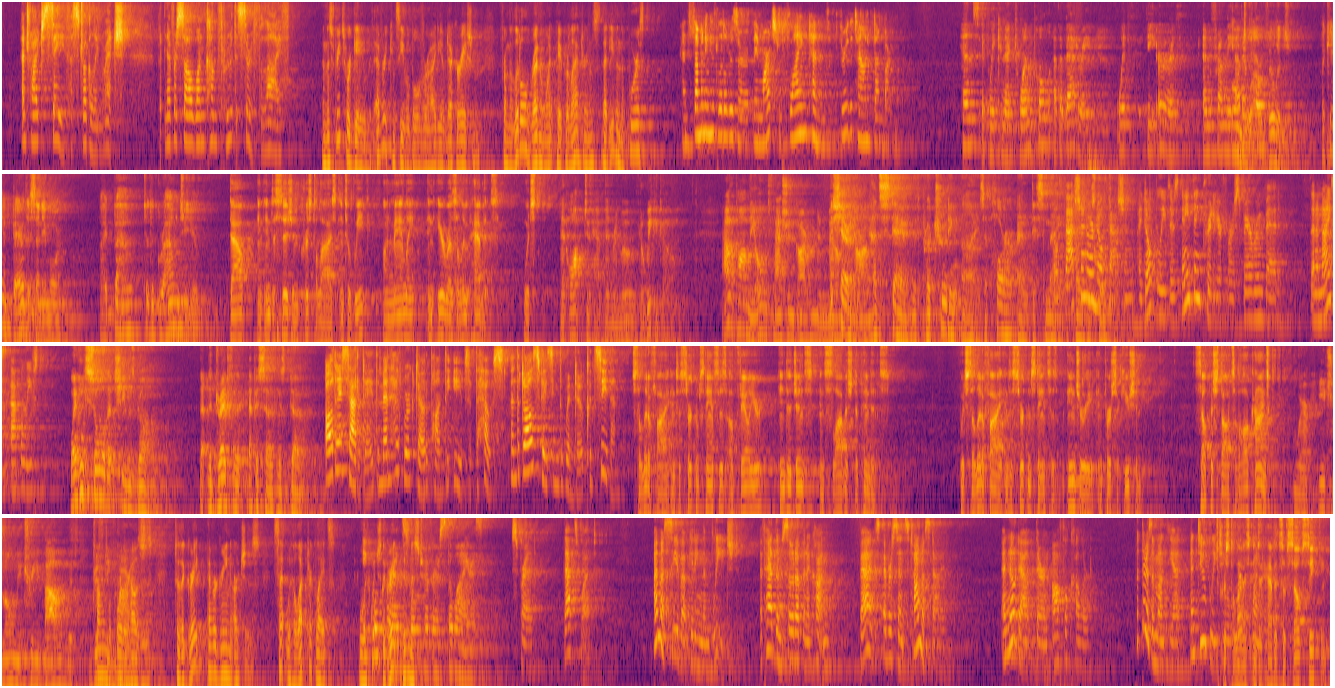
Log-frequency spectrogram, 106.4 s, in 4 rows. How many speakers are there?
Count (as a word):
nine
